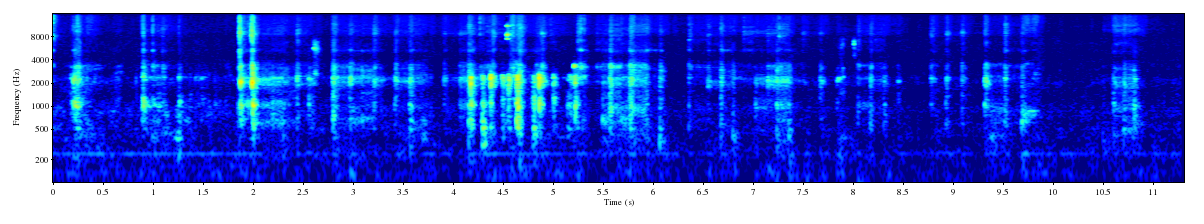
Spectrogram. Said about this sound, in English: Are you typing on your computer or is that her? I just messaged her on computer.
